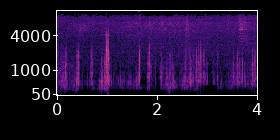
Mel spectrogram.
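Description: Footsteps on dry ground while walking: a quick, irregular run of short crunches and clicks.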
